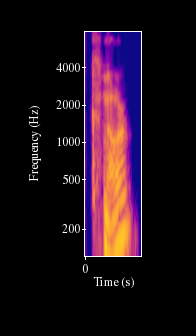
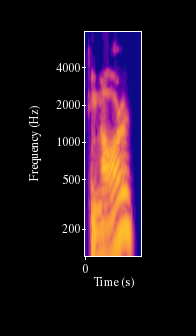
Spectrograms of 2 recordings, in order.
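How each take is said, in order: First: The initial K sound is clearly pronounced. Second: The initial K sound is left silent. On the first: This is how German speakers say it. "in Germany or German speaking countries, we pronounce the letters as they are" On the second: This is how English speakers usually say it. "I know for English speaking, this is like Knorr"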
